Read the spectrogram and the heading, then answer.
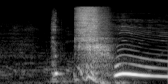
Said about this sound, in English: I am about to sneeze.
